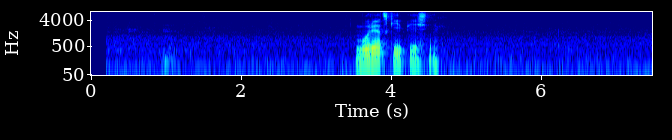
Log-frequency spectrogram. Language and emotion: Russian, neutral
